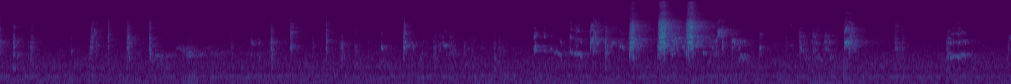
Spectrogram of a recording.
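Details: Budgerigars kept as pets chatter with quick sharp chirps, a few every second. Loud squawky notes cluster near the middle, over a quiet background.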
